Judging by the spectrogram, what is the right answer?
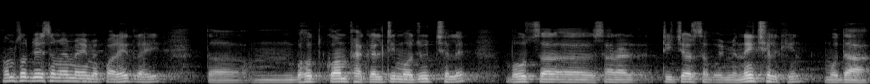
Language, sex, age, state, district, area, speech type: Maithili, male, 30-45, Bihar, Madhubani, rural, spontaneous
